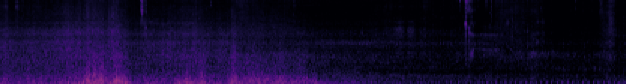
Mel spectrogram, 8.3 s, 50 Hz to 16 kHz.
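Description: Vespa GTS 300 Super Sport scooter's single-cylinder engine running with wind and road rush, heard from a helmet-mounted mic. It dies down after about four seconds as the scooter slows to a stop.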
